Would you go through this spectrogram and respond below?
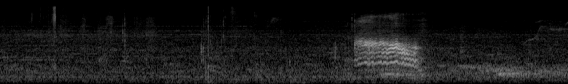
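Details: A 20-year-old Siamese cat that meows a lot gives a single drawn-out, strongly harmonic meow in a quiet room.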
